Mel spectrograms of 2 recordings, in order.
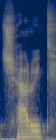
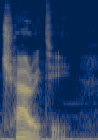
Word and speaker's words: charity: خب تلفظش خیلی باله، charity نمیگن، charity. charity. خب یه صدای دی طوری میاد، charity خیلی سریع که میگن ارومان charity. اوکی؟ charity نوشته میشه ولی تیه خیلی تلفظ نمیشه.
